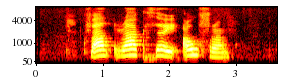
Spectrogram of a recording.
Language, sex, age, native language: Icelandic, female, 7, Icelandic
